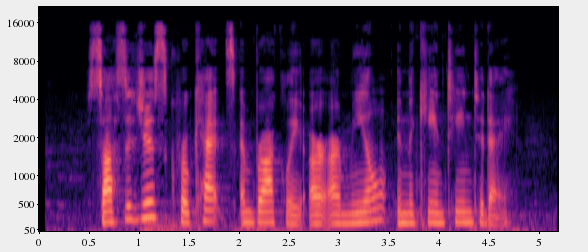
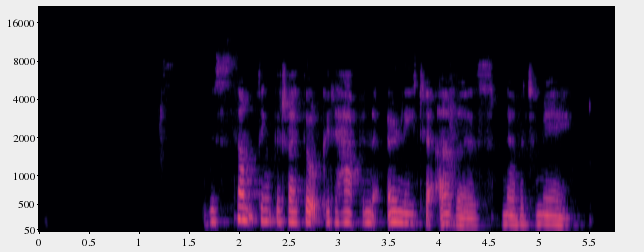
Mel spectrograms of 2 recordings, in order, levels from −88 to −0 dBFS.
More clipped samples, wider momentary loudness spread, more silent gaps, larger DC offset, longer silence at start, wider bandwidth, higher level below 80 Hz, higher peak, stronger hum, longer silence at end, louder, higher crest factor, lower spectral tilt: neither; about the same, 7 LU vs 8 LU; neither; neither; second, 0.5 s vs 1.2 s; first, 16 kHz vs 9.2 kHz; first, -48 dBFS vs -82 dBFS; first, -4 dBFS vs -24 dBFS; neither; about the same, 0.4 s vs 0.45 s; first, -25 LUFS vs -42 LUFS; about the same, 20 dB vs 20 dB; second, -4.5 dB/octave vs -6 dB/octave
